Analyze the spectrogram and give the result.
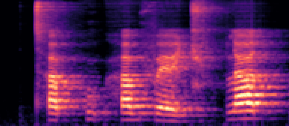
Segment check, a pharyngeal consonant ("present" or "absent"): absent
